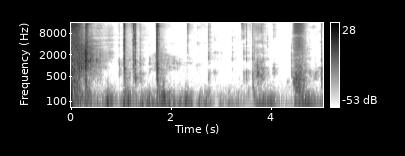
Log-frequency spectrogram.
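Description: Ruger American Rimfire rifle firing CCI rimfire ammunition at an outdoor range: several sharp, fairly close cracks come at uneven intervals, with quieter handling clicks and rustles between them and no talking.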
